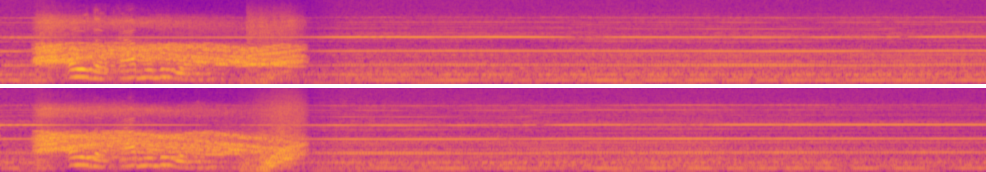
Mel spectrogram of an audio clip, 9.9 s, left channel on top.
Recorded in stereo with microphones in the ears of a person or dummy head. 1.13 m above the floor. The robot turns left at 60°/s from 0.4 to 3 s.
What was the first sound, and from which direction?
A woman speaking, 50° left.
